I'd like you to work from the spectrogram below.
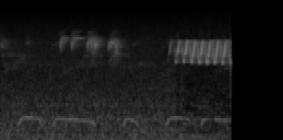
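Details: Eurasian blue tit giving thin, very high notes, then a fast buzzy trill near the end. Softer, lower arched whistles run underneath.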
